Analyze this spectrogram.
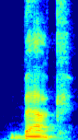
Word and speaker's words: Berg: But at the end of a word it is pronounced like a K. For example, Berg.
